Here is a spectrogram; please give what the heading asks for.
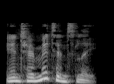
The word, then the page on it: intermittently: British English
